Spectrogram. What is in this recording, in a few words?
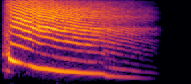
party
